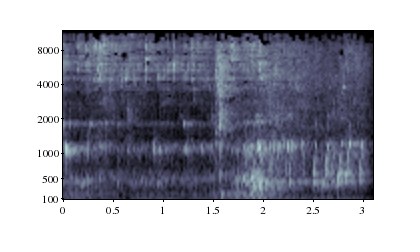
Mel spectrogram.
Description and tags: Splashing water bathroom
bath, bathroom, crude-binaural, drain, drip, home, sink, splash, water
